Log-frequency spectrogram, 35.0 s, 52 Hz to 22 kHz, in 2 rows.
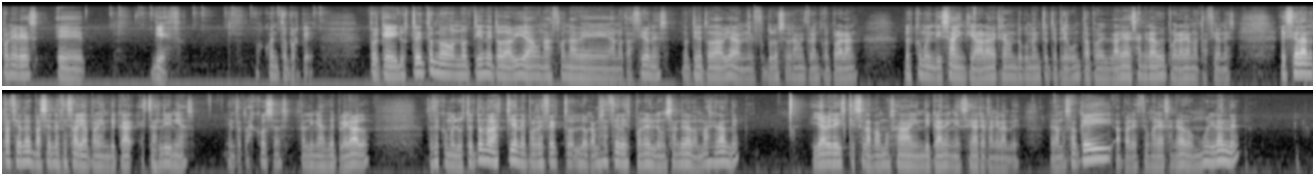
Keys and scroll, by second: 16.7 super+Tab, 25.8 super+Tab.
